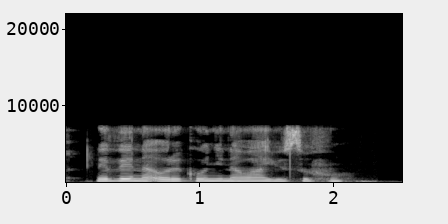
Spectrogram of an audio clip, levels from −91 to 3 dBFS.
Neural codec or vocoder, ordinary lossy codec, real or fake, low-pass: none; none; real; 7.2 kHz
